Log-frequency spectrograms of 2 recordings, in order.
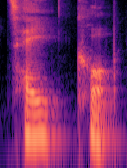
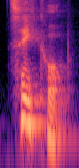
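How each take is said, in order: First: The phrase is said slowly and carefully. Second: The phrase is said quickly like one word.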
